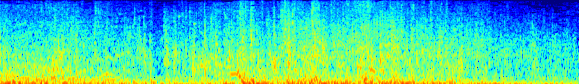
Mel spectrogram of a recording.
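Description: A Confringo spell explosion in a Harry Potter video game, a loud, sustained booming blast filling the whole moment.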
